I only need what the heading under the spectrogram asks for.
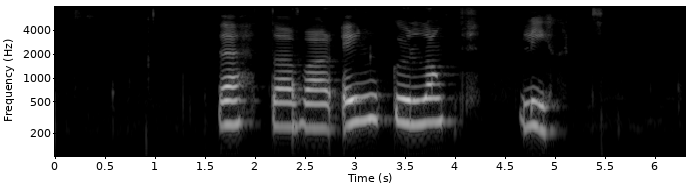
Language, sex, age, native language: Icelandic, male, 9, Icelandic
